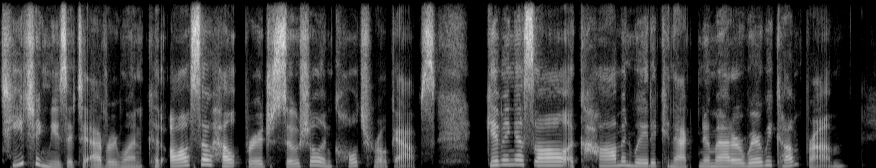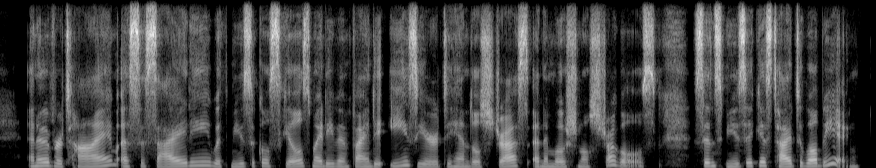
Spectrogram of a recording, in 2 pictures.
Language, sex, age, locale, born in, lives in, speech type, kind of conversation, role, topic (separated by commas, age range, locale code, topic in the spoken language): English, female, 35-39, en-US, United States, United States, read, expert-assistant, expert, Consider a society where everyone must learn a musical instrument.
